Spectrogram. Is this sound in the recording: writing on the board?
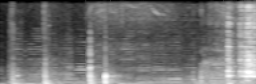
no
